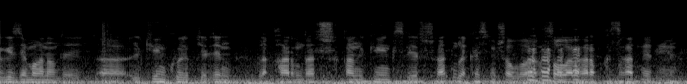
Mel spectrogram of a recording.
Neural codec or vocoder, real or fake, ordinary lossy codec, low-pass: none; real; none; none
